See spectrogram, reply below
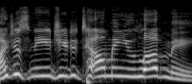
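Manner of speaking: mock weepy pleading, crying through tears. Retelling what she said to her husband while crying: imitating her own crying plea. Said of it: "so I'm crying, I'm crying".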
